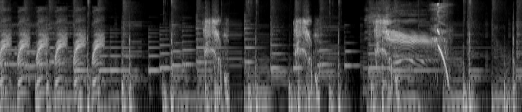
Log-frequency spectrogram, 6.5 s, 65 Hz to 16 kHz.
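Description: A duck in a 3D animal slide video game quacks in a quick, rhythmic series of loud nasal calls, with a voice imitating the quacks in a sing-song pattern.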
